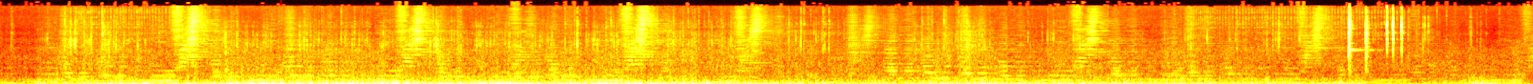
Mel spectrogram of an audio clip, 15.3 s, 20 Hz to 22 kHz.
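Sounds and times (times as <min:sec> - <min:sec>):
bicycles ridden along a broad main street in a German town: 0:00.0 - 0:15.3
sharper metallic ticks: 0:00.0 - 0:15.3
light clinks and rattles: 0:13.5 - 0:14.3.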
